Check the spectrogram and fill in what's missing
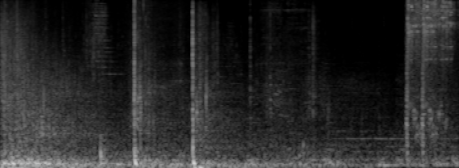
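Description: Confringo fire spell explosions in Hogwarts Legacy, several sharp booming blasts spaced a second or so apart over a low rumbling game soundscape, with a final bright burst near the end.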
